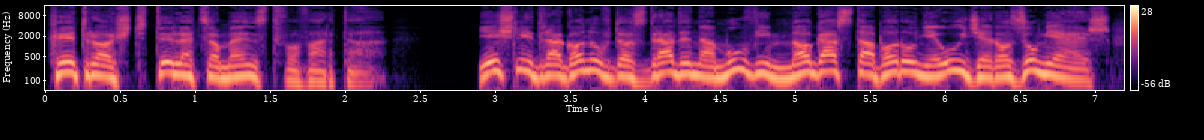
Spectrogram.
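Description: A man voicing a fierce, furious Tatar war chief with a hoarse, roaring voice in an audiobook. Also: a little high, expressive, a little slow, no echo, studio quality. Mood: gruff. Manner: roaring, demanding.

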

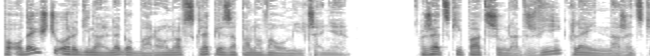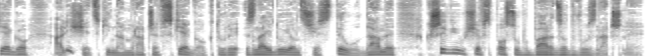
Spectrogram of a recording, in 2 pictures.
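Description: A man reading a classic novel aloud in measured, expressive narration. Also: low-pitched, husky, no room sound, studio quality. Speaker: audiobook narrator. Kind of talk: scripted narration.

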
